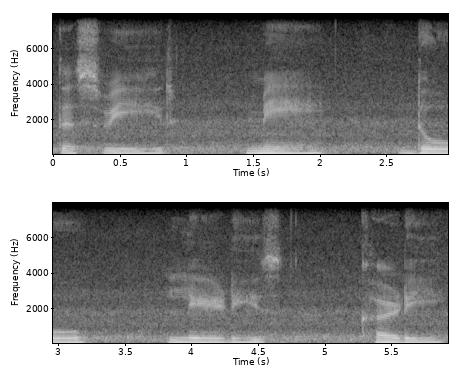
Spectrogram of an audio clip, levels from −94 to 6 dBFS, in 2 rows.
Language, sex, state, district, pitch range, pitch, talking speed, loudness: Hindi, male, Haryana, Rohtak, 115-125 Hz, 120 Hz, 50 wpm, -16 LUFS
